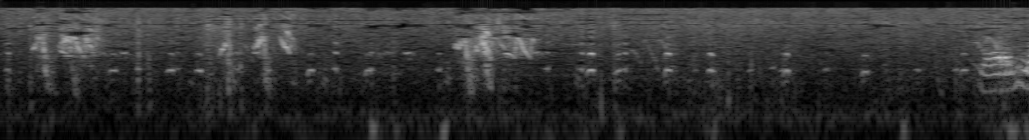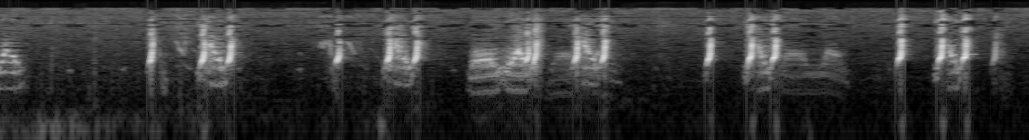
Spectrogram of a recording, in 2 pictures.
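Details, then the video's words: Common quail at night, from a hunting recording said to be of a female: faint mixed calls and a low thump early on, then loud crisp triple-note bursts repeated about once a second. "Batair ki awaz night batair sounds for hunting"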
